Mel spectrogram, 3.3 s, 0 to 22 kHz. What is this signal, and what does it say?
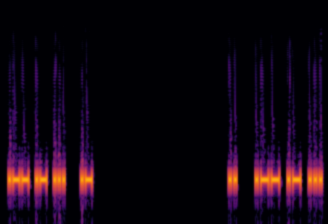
Morse code, heard as a keyed tone, about 57 wpm, 700 Hz. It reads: WAS A I WAS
